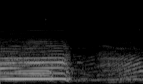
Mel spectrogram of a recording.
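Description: A single long, loud moo from cattle on a working ranch, a steady low call for most of a second that drops off into quieter lowing and ambient farm noise.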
